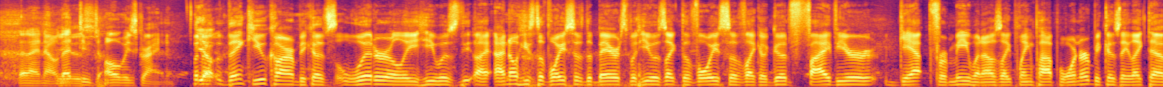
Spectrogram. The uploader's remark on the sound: Live at the NFL Combine! Returns to Indianapolis on Day 3.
